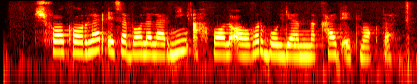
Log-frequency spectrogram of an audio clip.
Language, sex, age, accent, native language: Uzbek, female, under 19, Navoiy, Uzbek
